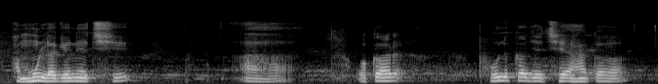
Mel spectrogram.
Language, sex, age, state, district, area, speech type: Maithili, male, 30-45, Bihar, Darbhanga, urban, spontaneous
